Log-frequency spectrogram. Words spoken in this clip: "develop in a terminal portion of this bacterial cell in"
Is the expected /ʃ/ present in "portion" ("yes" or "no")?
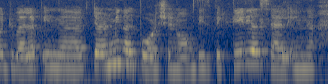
yes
